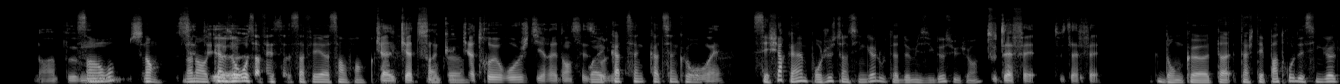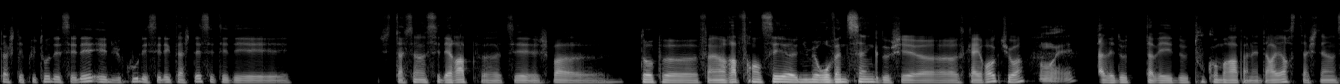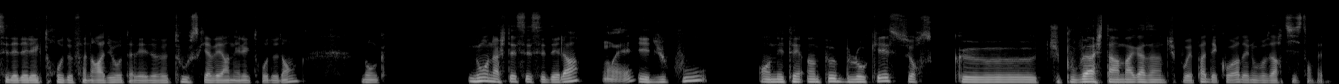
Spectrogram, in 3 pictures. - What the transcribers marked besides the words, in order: other background noise; tapping; drawn out: "que"
- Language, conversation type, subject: French, podcast, Comment tes goûts musicaux ont-ils évolué avec le temps ?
